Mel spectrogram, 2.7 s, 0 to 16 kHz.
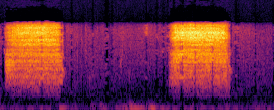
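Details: Two long, harsh hissing screeches, each over half a second, come from a barn owl at the nest while feeding on 19 September 2019, with soft rustling in the gap.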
